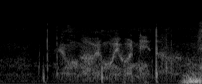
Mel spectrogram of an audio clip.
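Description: A person whispering softly, with a few light clicks of footsteps on the trail and a dull low thump near the end.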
